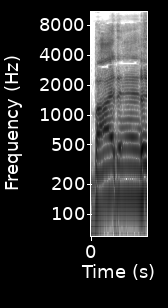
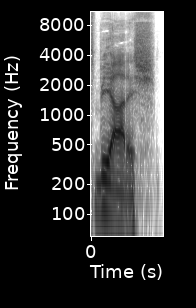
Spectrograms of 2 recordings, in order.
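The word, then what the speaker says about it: Biadasz: Did he call Tyler Biotis bite ass? He did. wait, wait. Maybe he's right. Maybe we've been pronouncing it. No, wrong. I'm pretty sure it's Biotish.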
